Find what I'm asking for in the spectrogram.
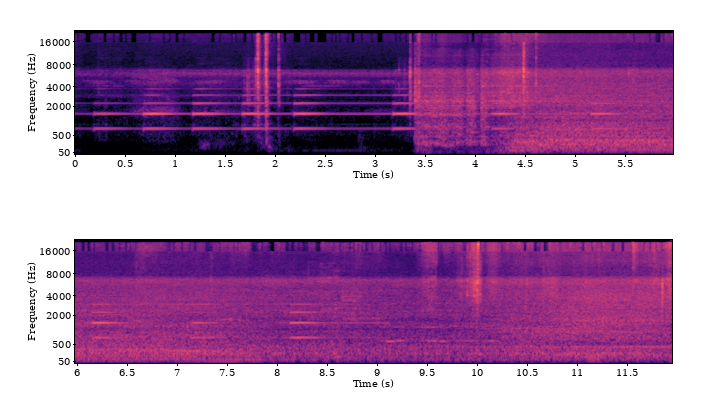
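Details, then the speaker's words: Ford Explorer started after a new belt and tensioner were fitted and the battery reconnected: door chimes, a short crank, and the engine catches quickly and settles into a steady, even idle; the owner thinks he hears a spark somewhere; starts and runs fine. "I do believe it's working around. So, that's a good thing."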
